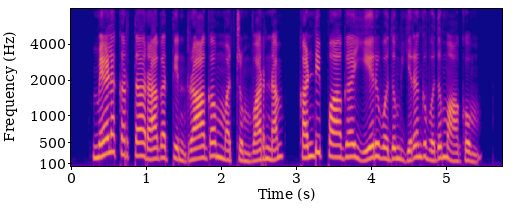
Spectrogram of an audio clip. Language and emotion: Tamil, neutral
